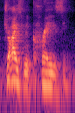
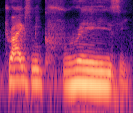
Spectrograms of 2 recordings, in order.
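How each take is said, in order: First: Said in the usual way. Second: Slow, stretched exasperated groan; drawn-out exasperation. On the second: Real, not acted. Streamer fed up with freeloaders, slow exasperated drawl. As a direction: drag it out, fed up.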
